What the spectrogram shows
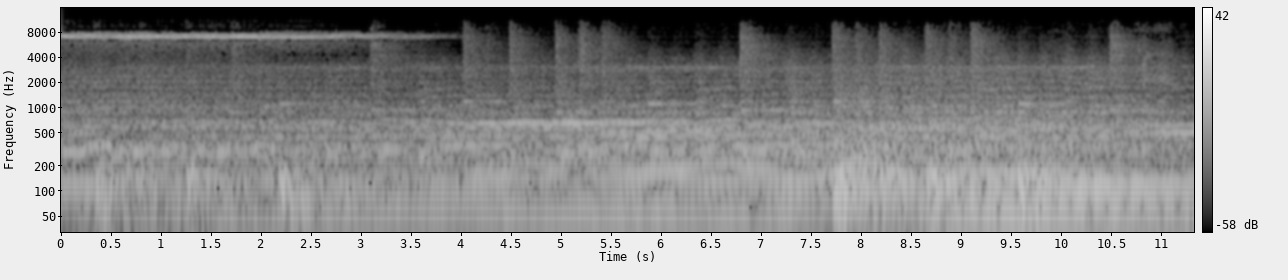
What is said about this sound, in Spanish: El diplomático sacó su móvil y le mostró una grabación del zumbido que escuchaba en su casa. Era exactamente el mismo sonido.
